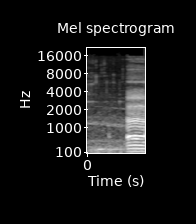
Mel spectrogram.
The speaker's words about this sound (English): So, let me let this ambulance go by.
